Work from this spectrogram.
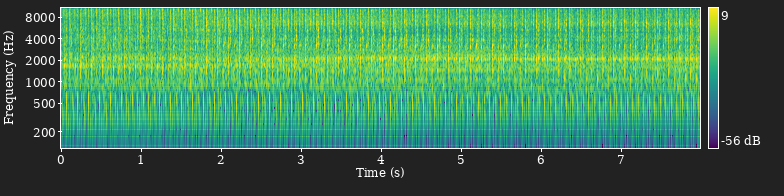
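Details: Old, modified Chinese R180 single-cylinder diesel used for wood splitting, after repair of a bearing knock/seizing problem (crankshaft already replaced elsewhere): steady, even thumping at about 110 beats a minute, no knocks or misses; runs cleanly and healthy.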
